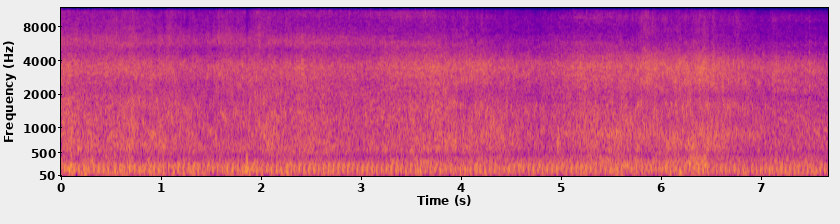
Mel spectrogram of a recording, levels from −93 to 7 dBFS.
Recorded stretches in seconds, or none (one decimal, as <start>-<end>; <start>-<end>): 0.0-0.5; 2.3-3.8; 4.8-5.5; 7.1-7.7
